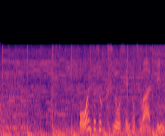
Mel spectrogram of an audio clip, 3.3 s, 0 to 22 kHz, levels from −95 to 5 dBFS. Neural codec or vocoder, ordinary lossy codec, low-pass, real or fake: none; none; 5.4 kHz; real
